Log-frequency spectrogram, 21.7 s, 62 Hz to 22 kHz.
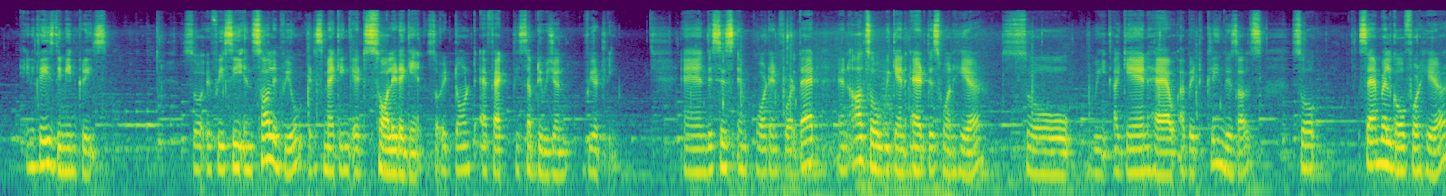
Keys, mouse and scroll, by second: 3.4 click, 4.2 shift+middle click, 4.8 Tab, 6.8 click, 10.7 shift+middle click, 11.3 shift+middle click, 11.5 shift+scroll up 1, 11.8 Tab, 12.0-12.7 shift+scroll up 2, 12.1 shift+middle click, 12.9 click, 13.3 alt+shift+click, 15.6 Tab, 15.8-16.3 scroll down 1, 16.5 shift+middle click, 17.6 shift+middle click, 18.2 shift+middle click, 18.9 click.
